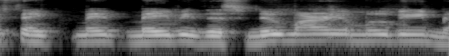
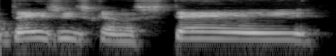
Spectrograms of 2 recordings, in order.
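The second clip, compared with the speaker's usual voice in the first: usual speaking voice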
